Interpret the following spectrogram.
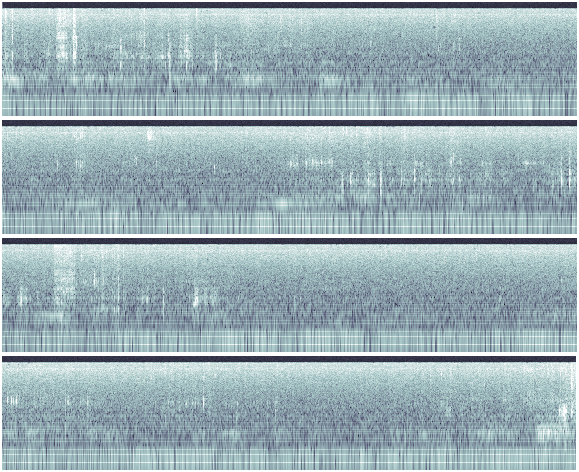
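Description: A steady low hum throughout, with faint, scattered small clicks and rustles from gloved hands handling a silicone resin mold and its tools.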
